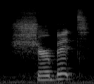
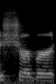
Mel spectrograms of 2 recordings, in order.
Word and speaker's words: sherbet: but yeah I guess people add the extra R in there which is what I've been guilty of doing forever and even now even though I know that the correct way to say it is sherbet so rainbow sherbet sherbet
